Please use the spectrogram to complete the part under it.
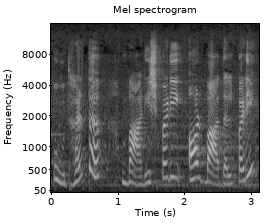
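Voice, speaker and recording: A woman's voice: a little high, very animated, slow pace, over music. A woman reading scripted cartoon story narration as the storyteller.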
